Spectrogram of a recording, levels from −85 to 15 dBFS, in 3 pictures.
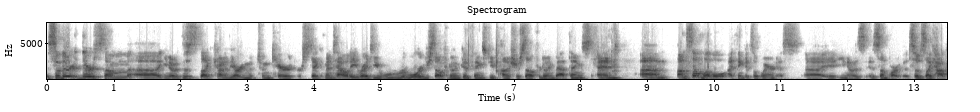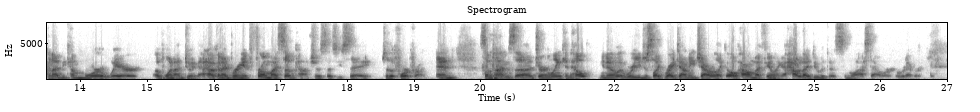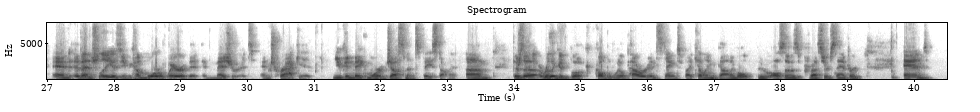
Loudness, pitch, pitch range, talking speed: -14 LUFS, 105 Hz, 95-115 Hz, 240 wpm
